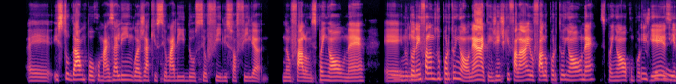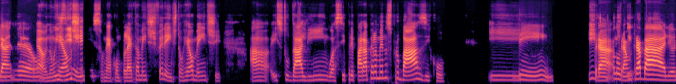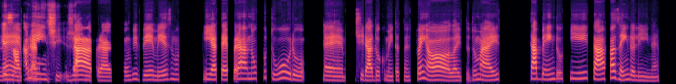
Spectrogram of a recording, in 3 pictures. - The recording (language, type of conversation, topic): Portuguese, advice, Como posso compreender melhor as nuances culturais e sociais ao me mudar para outro país?
- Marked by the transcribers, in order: tapping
